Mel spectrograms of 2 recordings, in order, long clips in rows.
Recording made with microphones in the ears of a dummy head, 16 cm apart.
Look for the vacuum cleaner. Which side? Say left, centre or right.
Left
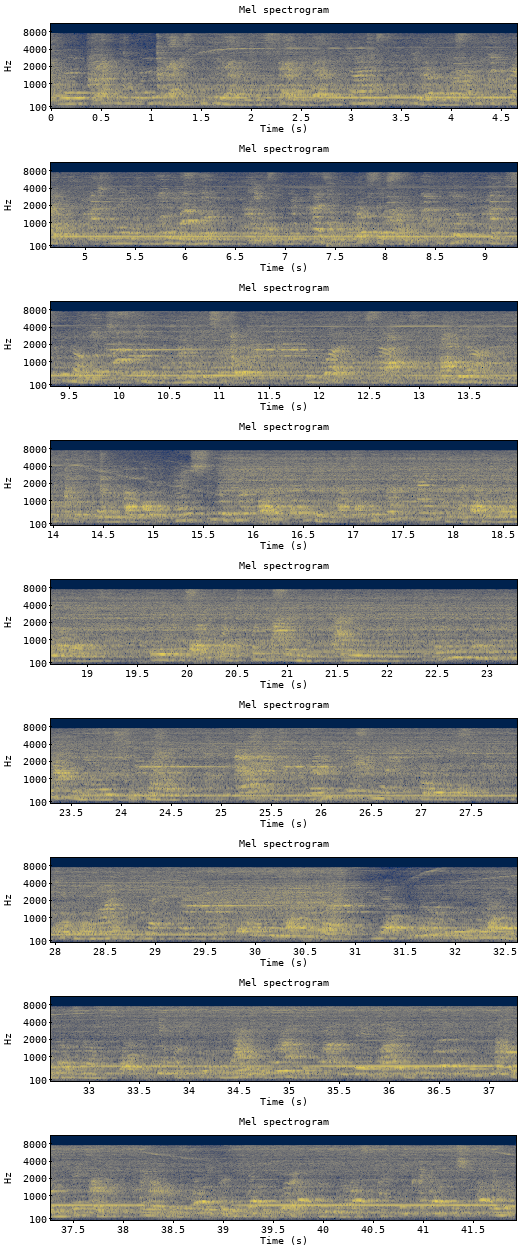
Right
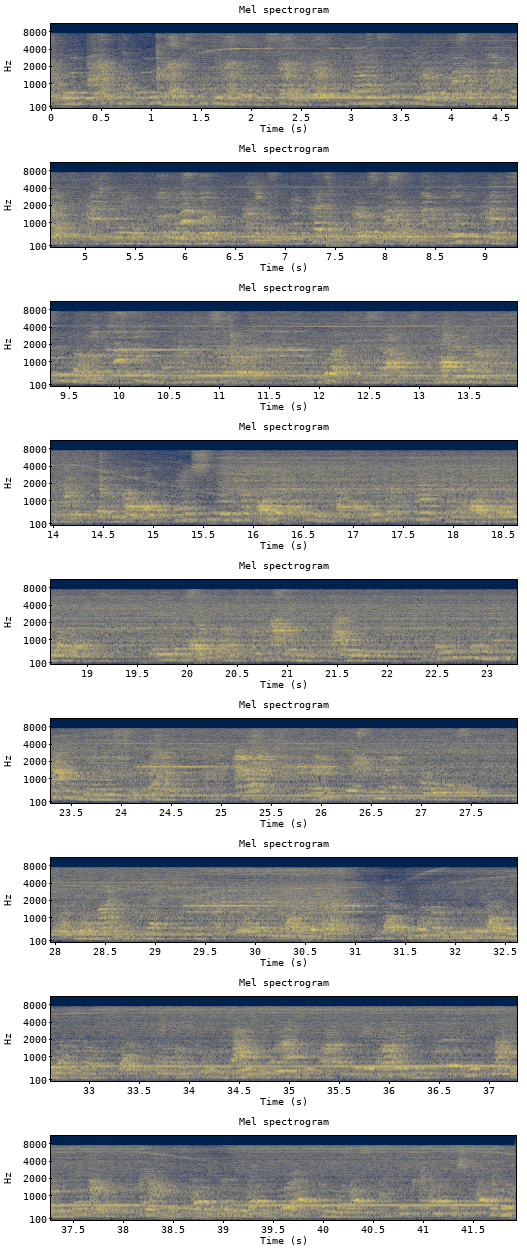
right.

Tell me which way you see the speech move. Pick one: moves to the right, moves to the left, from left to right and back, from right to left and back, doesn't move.
from left to right and back.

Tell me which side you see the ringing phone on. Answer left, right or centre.
right.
